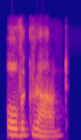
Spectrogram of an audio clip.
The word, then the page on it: Overground: Indian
